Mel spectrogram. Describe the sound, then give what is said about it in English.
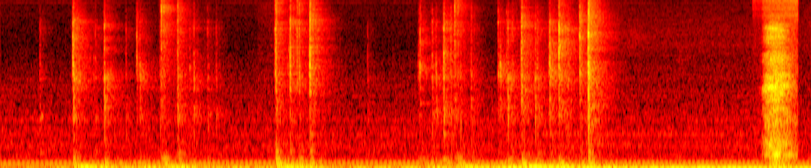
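Typing a message on a computer keyboard, with clattering flurries of keystrokes broken by brief pauses and growing busier toward the end. “I need you to type to Elias right now, no context, did you finish?”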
